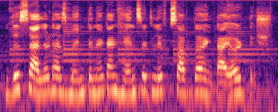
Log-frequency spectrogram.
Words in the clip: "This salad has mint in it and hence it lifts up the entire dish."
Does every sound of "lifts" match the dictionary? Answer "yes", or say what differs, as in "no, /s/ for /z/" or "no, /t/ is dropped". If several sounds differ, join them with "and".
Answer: yes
